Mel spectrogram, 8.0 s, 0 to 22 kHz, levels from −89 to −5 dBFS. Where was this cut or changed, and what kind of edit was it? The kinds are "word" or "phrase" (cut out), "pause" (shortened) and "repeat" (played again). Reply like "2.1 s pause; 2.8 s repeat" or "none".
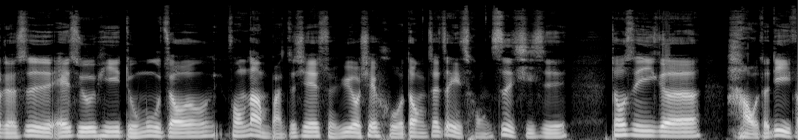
none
